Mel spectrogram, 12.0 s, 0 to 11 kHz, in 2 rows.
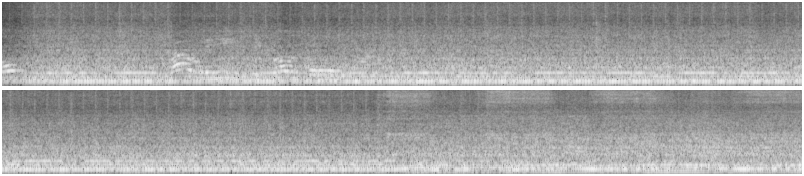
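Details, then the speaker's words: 1970 Opel GT sat about 30 years, after carburetor change, new points, new Bosch Platinum plugs, choke fully open: steady low idle with faint occasional stumble; slight misfire at idle, low power, cause unconfirmed. "it's still missing a little bit but it has the entire choke open over here it's been sitting a little while"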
